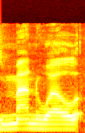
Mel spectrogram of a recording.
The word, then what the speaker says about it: Manwel: His name is Manuel T. And Manuel is spelt M-A-N-W-E-L.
